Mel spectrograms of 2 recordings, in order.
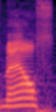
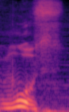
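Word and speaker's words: Maus: contained swear words and a naked illustration it's pronounced mouse okay i didn't know if it had like a german like moose graphic novel mouse a survivor's tale depicts how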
